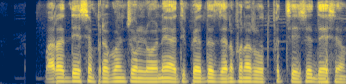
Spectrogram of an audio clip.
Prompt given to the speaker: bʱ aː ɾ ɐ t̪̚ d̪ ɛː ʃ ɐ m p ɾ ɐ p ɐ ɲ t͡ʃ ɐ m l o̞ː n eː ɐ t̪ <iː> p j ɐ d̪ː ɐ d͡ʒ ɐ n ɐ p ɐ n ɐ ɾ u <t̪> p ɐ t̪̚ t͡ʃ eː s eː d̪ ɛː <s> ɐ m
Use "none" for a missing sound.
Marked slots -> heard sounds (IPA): i, t̪, ʃ

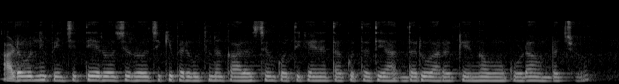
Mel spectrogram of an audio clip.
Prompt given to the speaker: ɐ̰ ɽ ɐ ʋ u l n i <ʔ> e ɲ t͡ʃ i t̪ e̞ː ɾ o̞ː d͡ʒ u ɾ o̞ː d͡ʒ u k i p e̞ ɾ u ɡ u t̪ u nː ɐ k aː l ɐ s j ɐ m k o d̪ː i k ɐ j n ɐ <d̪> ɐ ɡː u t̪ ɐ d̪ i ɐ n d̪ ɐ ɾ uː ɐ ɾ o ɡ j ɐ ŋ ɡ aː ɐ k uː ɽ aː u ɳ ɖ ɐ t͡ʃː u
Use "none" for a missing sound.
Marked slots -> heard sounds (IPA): p, t̪

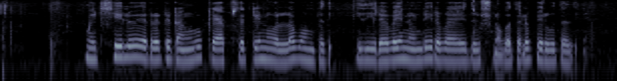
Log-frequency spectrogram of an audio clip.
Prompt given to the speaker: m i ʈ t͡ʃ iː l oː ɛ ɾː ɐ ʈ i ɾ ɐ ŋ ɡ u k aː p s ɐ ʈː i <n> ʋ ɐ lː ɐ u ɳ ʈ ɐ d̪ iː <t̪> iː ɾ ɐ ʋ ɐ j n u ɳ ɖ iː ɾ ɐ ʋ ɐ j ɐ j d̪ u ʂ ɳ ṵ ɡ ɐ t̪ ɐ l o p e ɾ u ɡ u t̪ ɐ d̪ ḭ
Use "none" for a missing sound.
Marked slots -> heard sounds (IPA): n, d̪

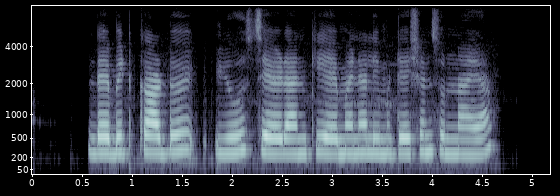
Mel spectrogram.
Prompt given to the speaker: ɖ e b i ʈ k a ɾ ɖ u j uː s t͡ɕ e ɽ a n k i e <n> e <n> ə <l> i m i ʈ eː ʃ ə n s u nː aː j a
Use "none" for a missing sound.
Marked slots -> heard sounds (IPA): m, n, l

